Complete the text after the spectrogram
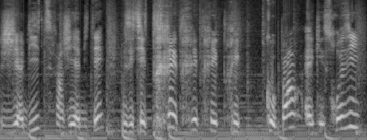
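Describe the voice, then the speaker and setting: A woman's voice: medium pitch, lively intonation, moderate pace, faint music behind. A woman from the south of France interviewing a guest in a chatty, playful way. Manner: chatty, playful, laughs often. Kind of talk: casual conversational interview. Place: in a van.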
